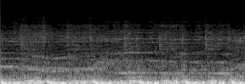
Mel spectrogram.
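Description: Loud dance music with a strong, steady bass beat.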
